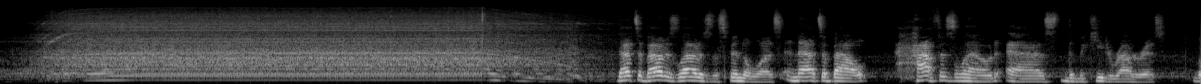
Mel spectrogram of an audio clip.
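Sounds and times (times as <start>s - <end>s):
router spinning with whine: 0.0s - 6.2s.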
